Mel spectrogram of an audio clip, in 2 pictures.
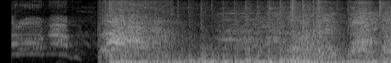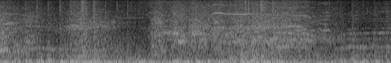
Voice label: Kapa Haka Promo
